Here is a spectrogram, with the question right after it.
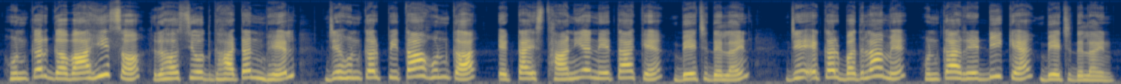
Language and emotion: Maithili, neutral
